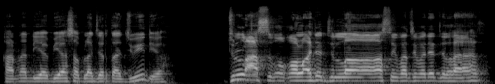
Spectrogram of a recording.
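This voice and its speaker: A man's voice: fairly high pitch, steady tone, brisk, a bit bright. A man teaching an online tajwid lesson, explaining Arabic sounds and demonstrating them by repeating words. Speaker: Quran recitation teacher.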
